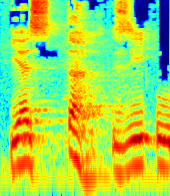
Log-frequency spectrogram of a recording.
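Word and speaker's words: يستهزئ: Nah, izinkan saya mengingatkan Anda lagi, dari mana bunyi 'ha' itu berasal? Dari tenggorokan, bukan dada. Dan ini adalah huruf 'rikhwah', huruf yang lembut. Jadi cara membacanya adalah 'yastah'. Jangan ditekan.' Yastah ''.'' Yastahziu bihim ' .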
